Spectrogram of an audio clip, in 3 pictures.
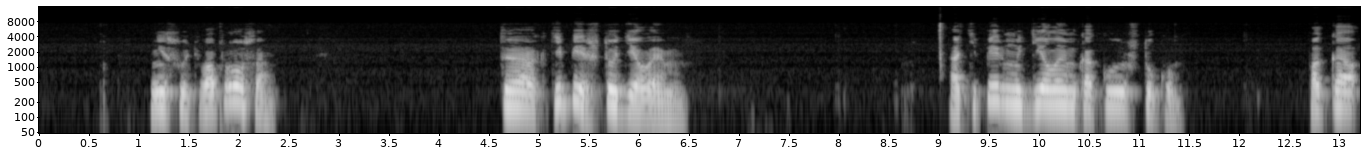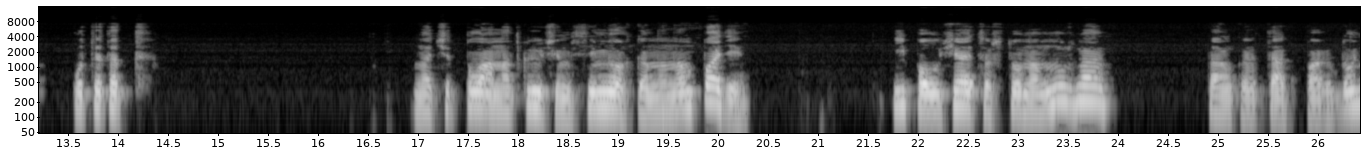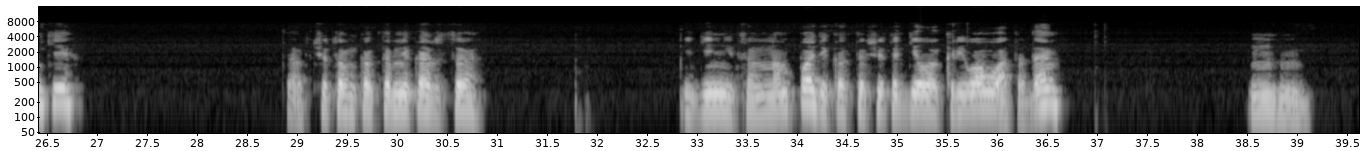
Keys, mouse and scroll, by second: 1.7 KP_7, 6.7-8.0 middle drag, 8.6-10.1 middle drag, 11.4-12.1 middle drag, 16.5 click, 19.4 KP_7, 21.0-21.5 shift+middle drag, 26.4 click, 31.6 KP_3, 32.7 KP_1, 37.0 click.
